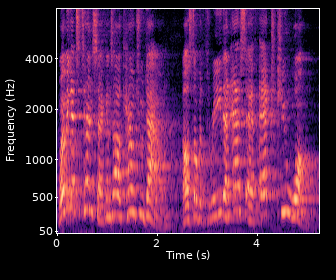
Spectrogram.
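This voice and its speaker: An actor playing a stage manager calling out cues and a countdown in a clipped manner. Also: male voice, extremely high pitch, big pitch swings, moderate pace, pushed and bright, far from the mic, full character voice. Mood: brisk. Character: brisk backstage stage manager. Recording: echoey hall.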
